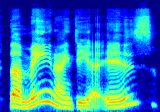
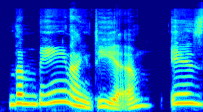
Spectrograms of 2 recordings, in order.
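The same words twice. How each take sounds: First: The phrase is said at a normal pace. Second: The phrase is slowed down for emphasis. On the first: The speaker calls it wrong. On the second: The speaker calls it right.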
